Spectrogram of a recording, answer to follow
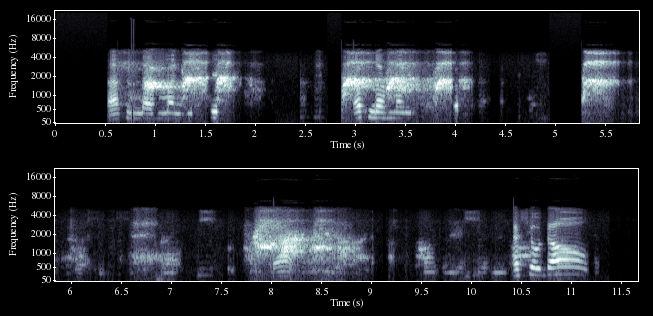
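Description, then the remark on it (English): A dog barks at a house in several bursts of rapid, high-pitched yaps with short pauses between them, loud, with a thin, telephone-like quality. “That's your dog. I'm at my daughter's house. That's her.”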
